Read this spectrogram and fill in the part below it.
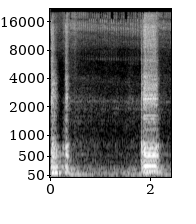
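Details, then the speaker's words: Electrolux washing machine noisy while washing: short tonal groaning bursts over low motor hum, caused by the worn plastic motor pulley. "Si escuchan el ruido. Ese ruido que lo produce esta piecita y el la polea del motor."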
